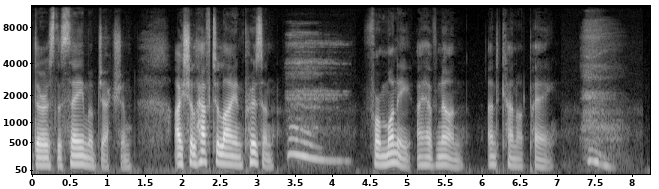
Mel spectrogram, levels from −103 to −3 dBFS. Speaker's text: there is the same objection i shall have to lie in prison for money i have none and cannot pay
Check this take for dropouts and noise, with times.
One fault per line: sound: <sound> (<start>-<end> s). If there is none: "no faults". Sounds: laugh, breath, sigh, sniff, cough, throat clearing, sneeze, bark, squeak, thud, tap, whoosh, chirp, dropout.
sound: sigh (3.4-4.3 s)
sound: breath (7.3-8.0 s)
